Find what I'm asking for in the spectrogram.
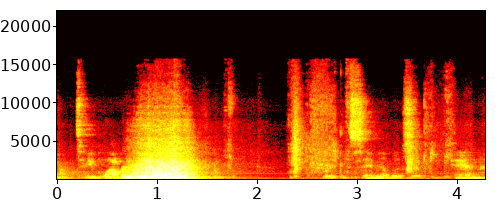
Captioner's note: scraping sound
